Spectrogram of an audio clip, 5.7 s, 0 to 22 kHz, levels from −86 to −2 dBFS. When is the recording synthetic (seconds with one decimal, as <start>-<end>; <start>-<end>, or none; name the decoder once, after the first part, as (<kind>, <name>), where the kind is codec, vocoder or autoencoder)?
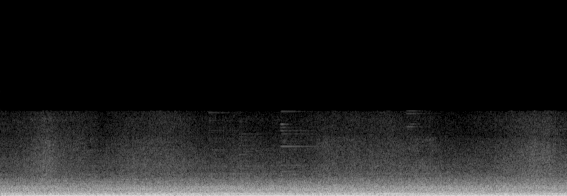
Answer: none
